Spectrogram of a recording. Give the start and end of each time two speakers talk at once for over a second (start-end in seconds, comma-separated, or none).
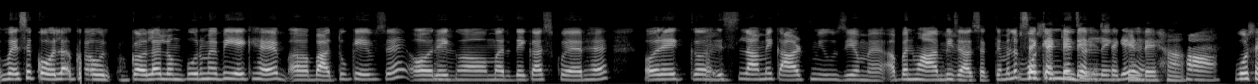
9.4-11.3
